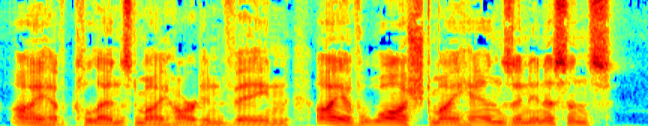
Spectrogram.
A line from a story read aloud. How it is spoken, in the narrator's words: made him, for a moment, in his infirmity, exclaim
